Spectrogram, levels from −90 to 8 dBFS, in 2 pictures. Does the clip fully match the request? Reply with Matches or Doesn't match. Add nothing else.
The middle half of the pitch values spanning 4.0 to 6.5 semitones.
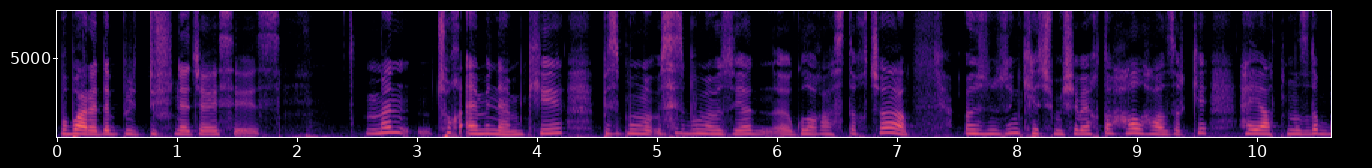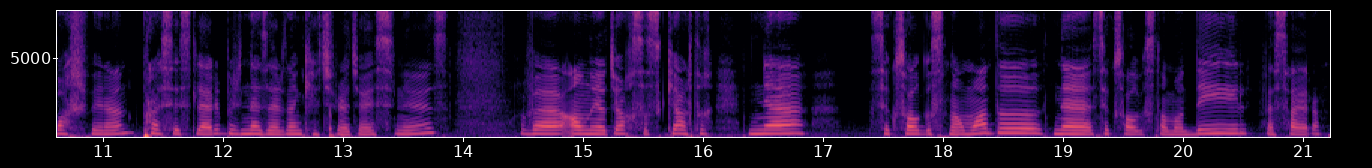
Doesn't match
